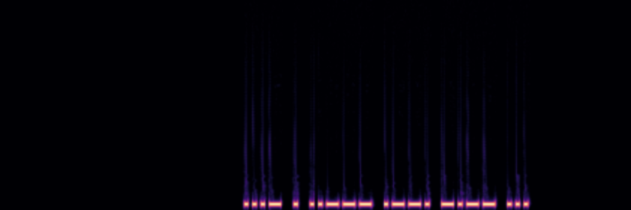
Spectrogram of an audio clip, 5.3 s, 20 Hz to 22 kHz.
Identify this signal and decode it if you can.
Morse code, heard as a keyed tone, about 36 wpm, 700 Hz. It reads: VE2PYS
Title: DXCC-100 Call Signs - 6 Characters - Repeated 3x - 35wpm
